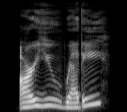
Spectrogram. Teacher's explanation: Try to make your voice go up at the end, as if you're asking for an answer, a confirmation. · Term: rising voice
